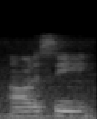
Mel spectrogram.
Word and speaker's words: Odysee: taken down on YouTube, Odyssey, ODY. It's spelled weird. It's like odd. What is it? ODYSEE. Odyssey.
